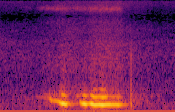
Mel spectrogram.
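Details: A pet cat in the grip of a bad dream gives a single drawn-out moaning mew, wavering and gradually sinking in pitch for about a second, ending with a faint click in a quiet room.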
